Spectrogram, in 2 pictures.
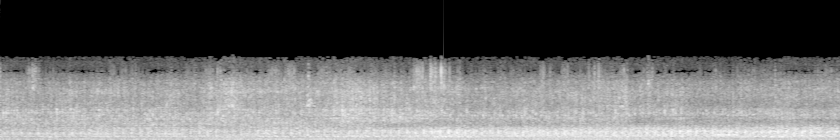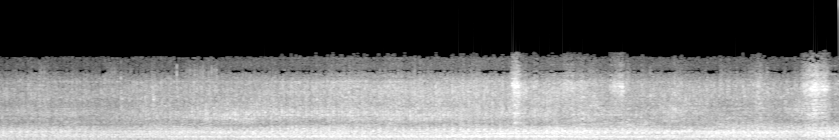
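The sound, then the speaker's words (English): A tractor engine drones steadily as it pulls a hayride wagon, a constant low rumble with a gritty mechanical texture that stays fairly loud and even throughout, with no voices. “Oh, we just passed another hayride.”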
